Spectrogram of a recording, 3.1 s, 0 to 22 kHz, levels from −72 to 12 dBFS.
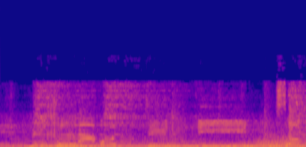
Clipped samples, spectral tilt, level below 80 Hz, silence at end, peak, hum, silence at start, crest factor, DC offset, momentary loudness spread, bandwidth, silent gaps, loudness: under 0.1%; -4.5 dB/octave; -32 dBFS; 0 s; -4 dBFS; none; 0 s; 14 dB; under 0.1%; 4 LU; 13.5 kHz; none; -19 LUFS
